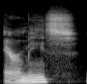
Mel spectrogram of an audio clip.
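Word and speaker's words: Hermès: They also came out with a bunch of new bands, and they have they're very happy about the I think it's like Aramis is how you say it. I think it's French, and I think the H is silent.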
